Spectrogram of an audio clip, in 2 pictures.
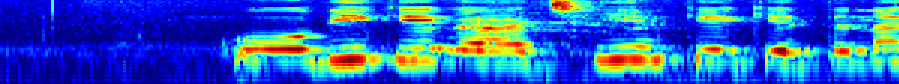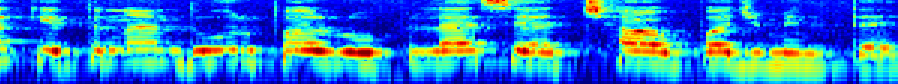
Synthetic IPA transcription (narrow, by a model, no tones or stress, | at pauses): koːbʱikeɡat͡ʃʰikeket̪naket̪nad̪uːɾpəɾːoːplaseətːʃʰaʊpəd͡ʒmɪlt̪eɦ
